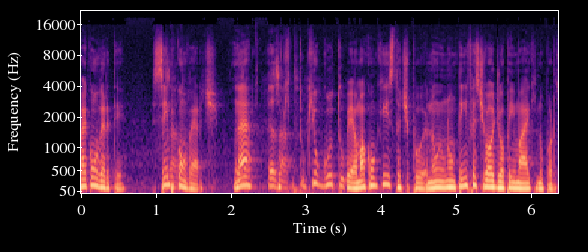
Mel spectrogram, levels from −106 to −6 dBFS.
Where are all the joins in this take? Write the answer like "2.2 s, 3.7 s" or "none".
3.5 s, 4.6 s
